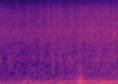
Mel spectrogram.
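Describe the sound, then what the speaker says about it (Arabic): Heavy rain during a thunderstorm in Agadir, Morocco, a dense steady roar of downpour with a low rumble of thunder beneath, loud and continuous without talk. "امطار غزيره، عاصفه رعديه مجهده"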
